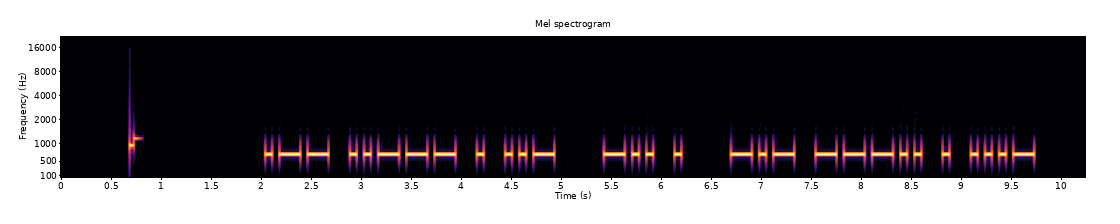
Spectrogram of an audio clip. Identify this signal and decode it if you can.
Morse code, heard as a keyed tone, about 17 wpm, 700 Hz. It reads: W2EU DE K8EV
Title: USA Callsign DE Callsign - 4 Characters - 17wpm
